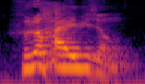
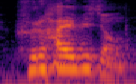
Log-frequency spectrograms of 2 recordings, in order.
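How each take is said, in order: First: Louder punchy ad slogan; CM catchphrase voice. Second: Punchy ad slogan; CM catchphrase voice. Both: Retold or imitated. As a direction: sell it like a TV ad. CM parody catchphrase.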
